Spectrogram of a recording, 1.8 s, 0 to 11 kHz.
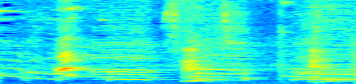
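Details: Kahlua, a 5-week-old female English Springer Spaniel puppy from Star's fourth litter, born 12-5-11 and recorded 1-14-12, gives three short rising and falling whines while a person repeatedly praises her with "good girl" and "sit".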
